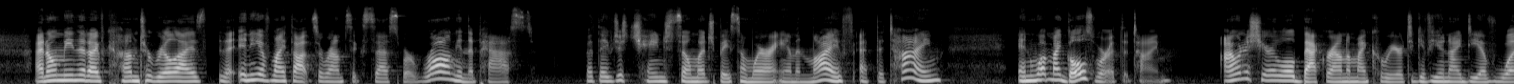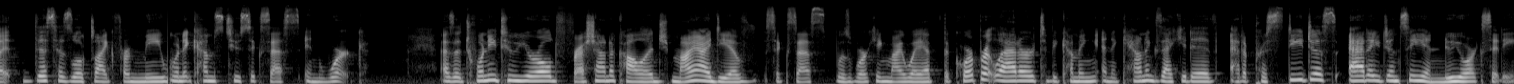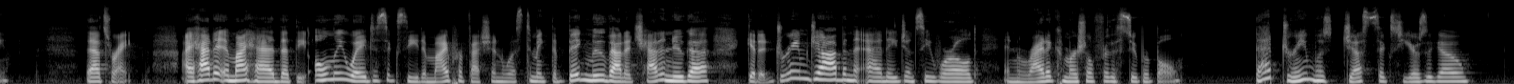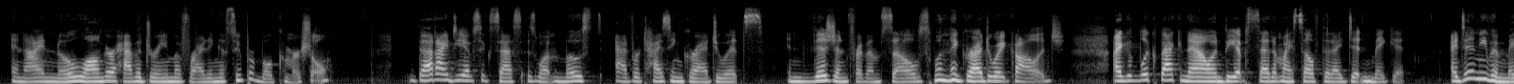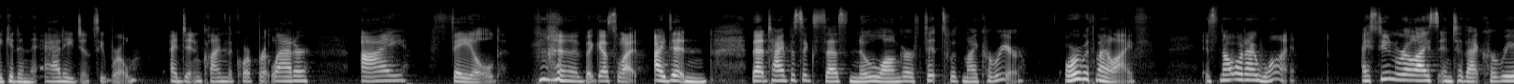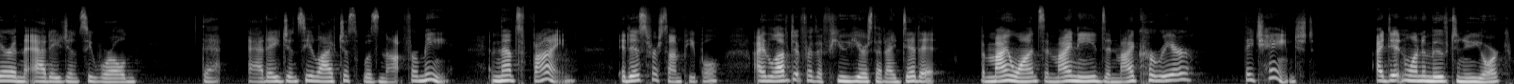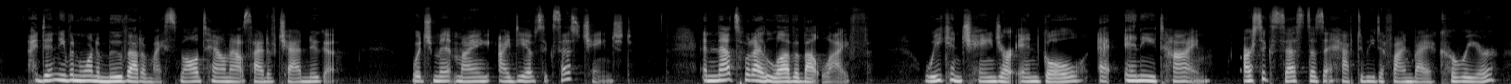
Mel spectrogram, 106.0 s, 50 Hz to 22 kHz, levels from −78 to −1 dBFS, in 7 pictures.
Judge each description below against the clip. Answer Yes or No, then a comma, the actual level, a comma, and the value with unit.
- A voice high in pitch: Yes, high, 205 Hz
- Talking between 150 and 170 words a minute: No, average, 200 wpm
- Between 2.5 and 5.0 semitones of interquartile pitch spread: Yes, average, 3.1 semitones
